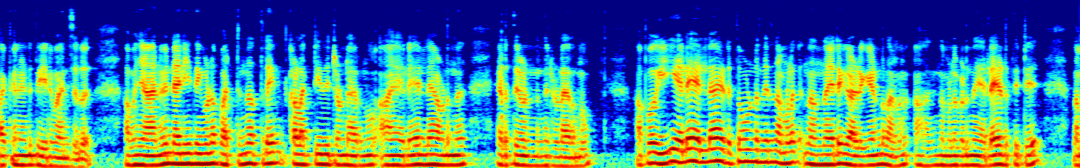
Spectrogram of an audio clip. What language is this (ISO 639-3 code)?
ind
